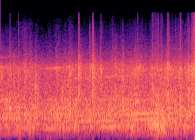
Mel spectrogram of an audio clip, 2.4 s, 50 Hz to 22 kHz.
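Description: Inside the cabin of a Subaru Impreza N14 rally car at speed on gravel: its turbocharged flat-four engine running under a loud rush of tyre and road noise, with frequent sharp clicks and knocks of gravel striking the underbody.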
